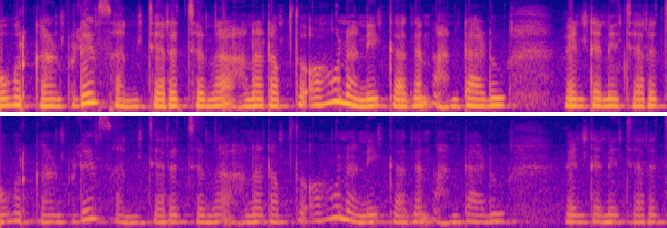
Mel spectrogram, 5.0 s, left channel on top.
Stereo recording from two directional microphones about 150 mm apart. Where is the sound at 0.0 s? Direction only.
40° left (ahead or behind).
